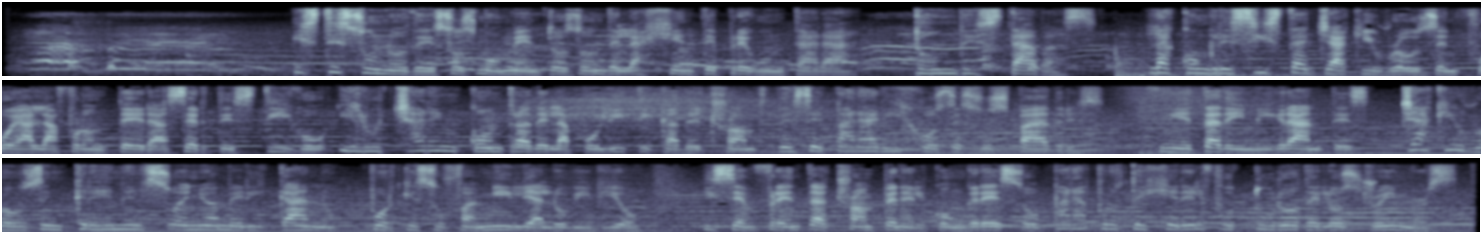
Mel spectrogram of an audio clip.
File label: Political, Spanish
